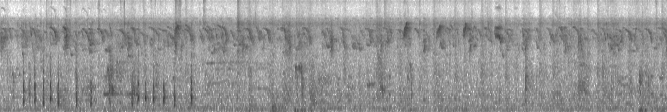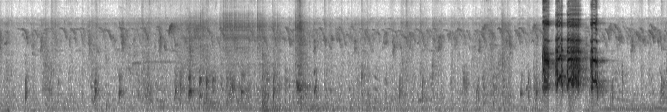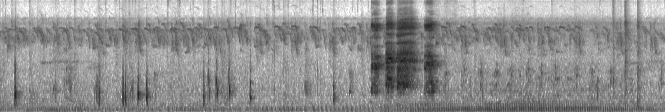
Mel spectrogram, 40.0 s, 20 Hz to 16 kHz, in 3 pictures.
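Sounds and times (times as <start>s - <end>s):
rooster crowing: 24.2s - 25.5s, 34.1s - 35.5s.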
